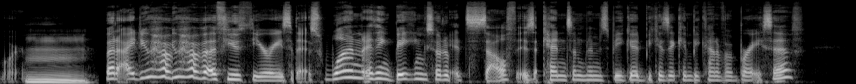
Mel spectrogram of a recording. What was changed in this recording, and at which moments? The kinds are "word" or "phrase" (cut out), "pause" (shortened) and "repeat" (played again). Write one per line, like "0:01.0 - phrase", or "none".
0:01.0 - pause
0:01.7 - repeat
0:02.9 - word
0:04.5 - word
0:05.4 - word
